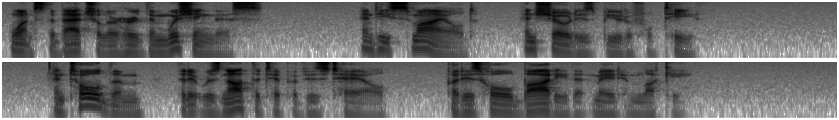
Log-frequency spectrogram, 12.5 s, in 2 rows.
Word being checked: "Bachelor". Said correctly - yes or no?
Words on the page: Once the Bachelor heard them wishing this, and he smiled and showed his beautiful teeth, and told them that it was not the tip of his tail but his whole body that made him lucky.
yes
